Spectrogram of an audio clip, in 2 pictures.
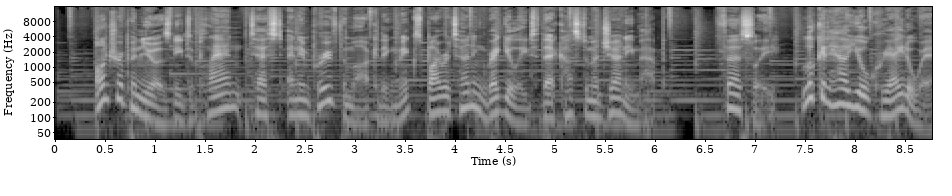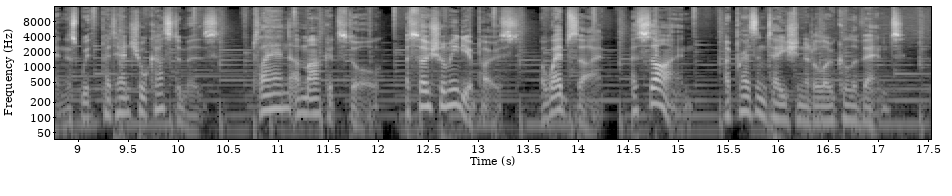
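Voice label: E-Learning, American English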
